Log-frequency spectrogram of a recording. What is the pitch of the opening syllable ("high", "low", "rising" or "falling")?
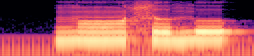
low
